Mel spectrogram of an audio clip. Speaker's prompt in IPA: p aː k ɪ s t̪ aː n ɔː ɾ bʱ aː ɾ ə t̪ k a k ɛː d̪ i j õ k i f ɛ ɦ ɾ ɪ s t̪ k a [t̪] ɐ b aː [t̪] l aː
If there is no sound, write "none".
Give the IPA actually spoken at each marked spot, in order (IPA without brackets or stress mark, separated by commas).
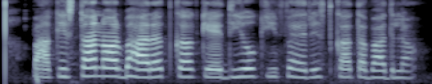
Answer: t̪, d̪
